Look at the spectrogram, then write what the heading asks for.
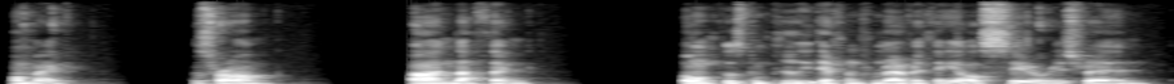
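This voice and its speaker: A let's player casually commenting on a visual novel and reading its text aloud, in an informal, halting way. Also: mid-range voice. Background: game music.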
